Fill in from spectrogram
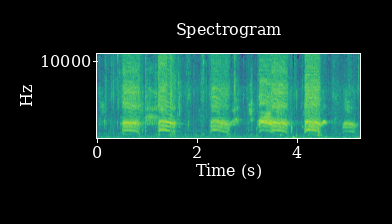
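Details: Angry crows squabbling for food: six loud, raw caws with short gaps between them, grouped in pairs, plus a sharp knock near the end.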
